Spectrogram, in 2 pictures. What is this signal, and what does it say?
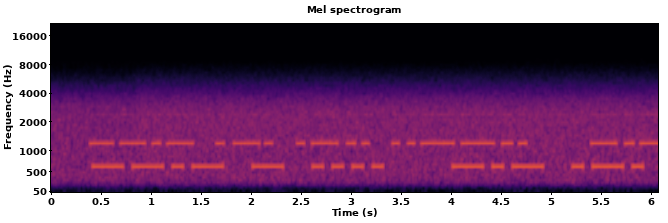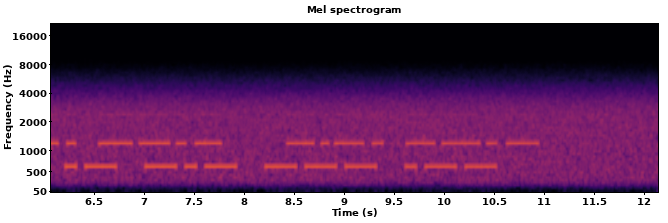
Morse code, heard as two keyed tones, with radio static. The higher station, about 15 wpm, 1200 Hz: QRL? CQ CQ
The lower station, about 12 wpm, 630 Hz: QTH KRAKOW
